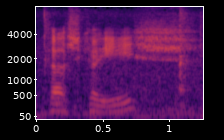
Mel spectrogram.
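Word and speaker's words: Cascais: well as we say goodbye to kashkaish and I finally learned how to say it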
